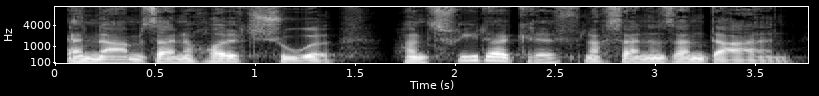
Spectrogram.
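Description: Slow, mellow man reading a storybook. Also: on the low side, lively intonation. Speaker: narrator.

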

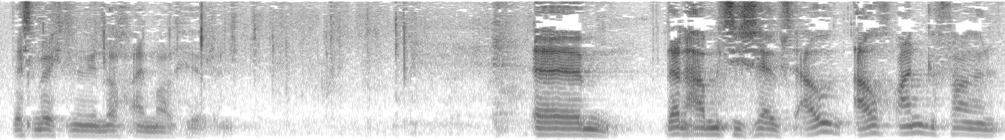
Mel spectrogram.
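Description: Here a man from the Netherlands delivers a German-language sermon, his Dutch accent audible as he tells missionary stories and acts out the conversations. The voice is mid-range and gravelly; the audio comes across dull.

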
